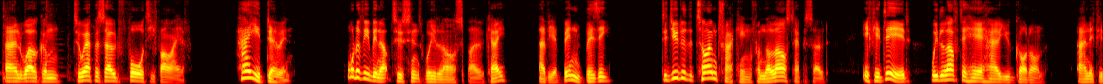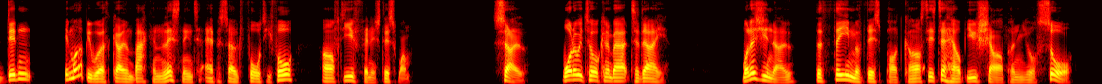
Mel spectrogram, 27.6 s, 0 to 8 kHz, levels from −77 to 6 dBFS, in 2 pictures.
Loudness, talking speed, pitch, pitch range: -18 LUFS, 190 wpm, 120 Hz, 100-145 Hz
